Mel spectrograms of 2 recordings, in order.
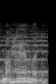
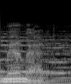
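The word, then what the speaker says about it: מחמד: According to Ben Yehuda's Hebrew English dictionary, it is correctly pronounced as Muhammad, not Mammad.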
